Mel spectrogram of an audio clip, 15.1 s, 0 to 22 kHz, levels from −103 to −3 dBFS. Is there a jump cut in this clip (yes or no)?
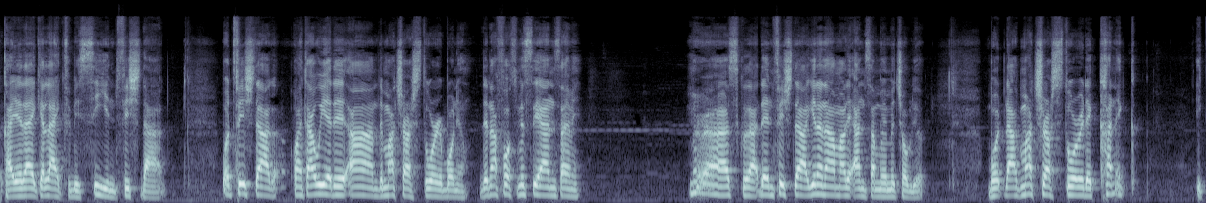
no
